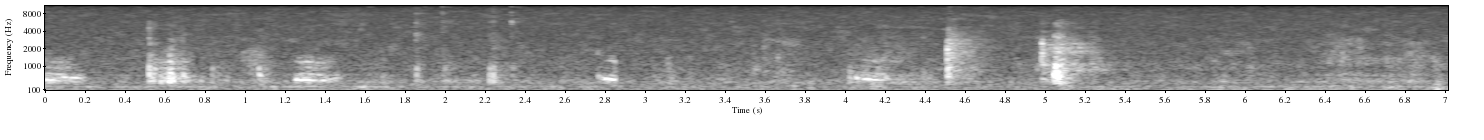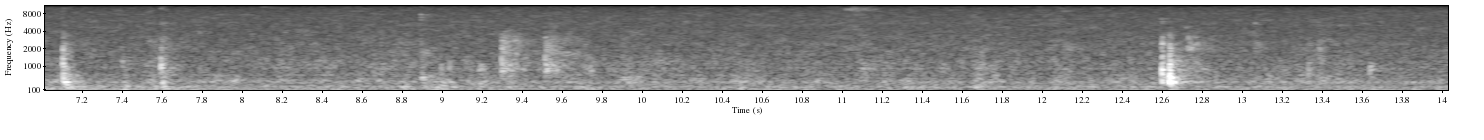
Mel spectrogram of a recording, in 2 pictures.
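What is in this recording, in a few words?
"ring", spoken word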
